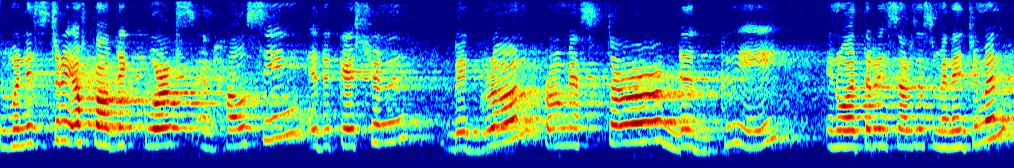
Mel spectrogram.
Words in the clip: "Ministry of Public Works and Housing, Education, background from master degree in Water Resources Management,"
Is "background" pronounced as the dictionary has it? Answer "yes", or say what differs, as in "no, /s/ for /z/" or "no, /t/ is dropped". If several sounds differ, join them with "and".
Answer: no, /k/ is dropped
